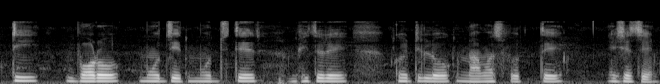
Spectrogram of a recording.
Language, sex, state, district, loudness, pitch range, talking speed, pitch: Bengali, male, West Bengal, Cooch Behar, -18 LUFS, 135-150 Hz, 80 wpm, 145 Hz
